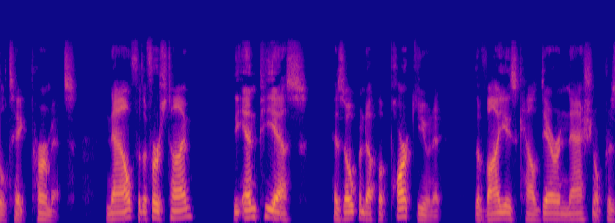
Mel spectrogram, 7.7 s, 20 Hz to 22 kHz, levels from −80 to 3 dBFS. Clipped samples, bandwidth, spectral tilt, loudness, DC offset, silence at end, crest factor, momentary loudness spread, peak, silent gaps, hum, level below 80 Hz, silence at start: under 0.1%; 11 kHz; -4 dB/octave; -28 LUFS; under 0.1%; 0 s; 22 dB; 14 LU; -6 dBFS; none; none; -66 dBFS; 0 s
